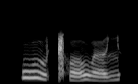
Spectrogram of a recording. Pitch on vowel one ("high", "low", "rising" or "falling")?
falling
